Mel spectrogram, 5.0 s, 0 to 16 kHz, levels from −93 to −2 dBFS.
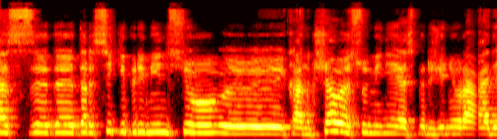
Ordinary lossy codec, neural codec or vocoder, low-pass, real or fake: MP3, 64 kbps; none; 14.4 kHz; real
